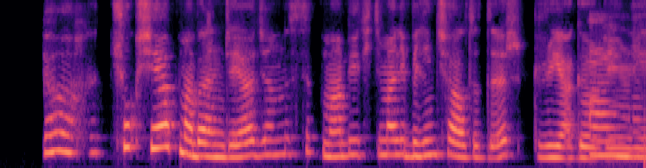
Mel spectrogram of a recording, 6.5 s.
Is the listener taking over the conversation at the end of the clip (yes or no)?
yes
